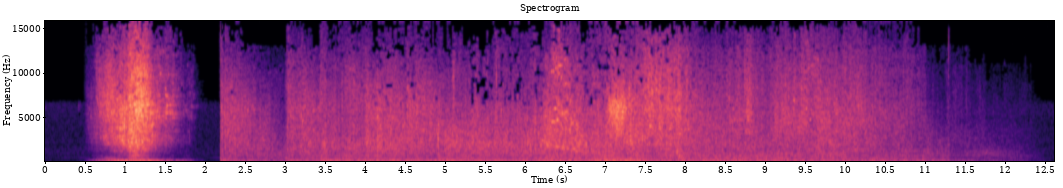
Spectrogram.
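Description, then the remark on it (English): A loud explosion from a missile hitting a building booms for about two seconds, then breaks into a long roar of crashing, crumbling debris as the building collapses, rumbling steadily for ten seconds before cutting off. “the missile hit the building itself.”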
